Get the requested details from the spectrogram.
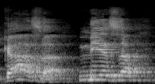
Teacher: Sim, se você passou pelo seu processo de alfabetização em português, seu cérebro está completamente acostumado a imediatamente enxergar um S entre vogais com som de Z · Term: som Z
